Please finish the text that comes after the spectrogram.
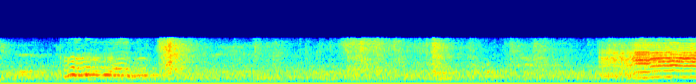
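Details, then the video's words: Catablue macaw chatting as it watches television: uneven voice-like phrases and short bursts, ending in a loud, drawn-out, nasal call. "Catablue Macaw talking up a storm while watching tv."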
